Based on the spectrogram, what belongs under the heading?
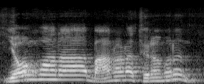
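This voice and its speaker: A man's voice: sits high, moderate pace. A male teacher giving a classroom lecture, telling stories with jokey asides. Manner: animated storytelling, jokey asides.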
